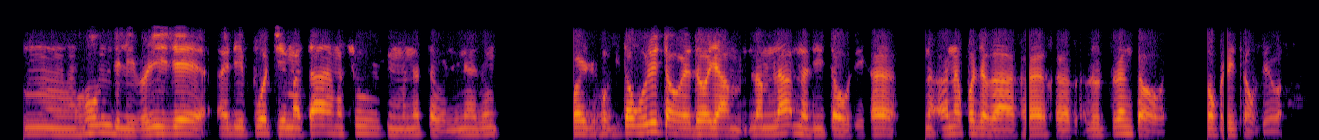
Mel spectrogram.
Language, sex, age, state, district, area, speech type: Manipuri, male, 18-30, Manipur, Kangpokpi, urban, conversation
